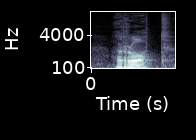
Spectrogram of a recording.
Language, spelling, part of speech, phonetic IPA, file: Belarusian, род, noun, [rot], Be-род.ogg
- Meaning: 1. gender 2. genus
